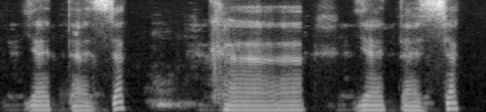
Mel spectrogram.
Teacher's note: Okay, untuk sabdu, dia tak boleh lepaskan bunyi hamas kaf. Okay, dia mesti kena hold kaf. · Dia kena hold dan press dekat kaf.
